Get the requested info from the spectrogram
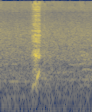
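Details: A single hiccup from a young woman, who wonders whether eating sour, spicy pickled peppers caused it: a short, abrupt voiced catch over steady background noise.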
